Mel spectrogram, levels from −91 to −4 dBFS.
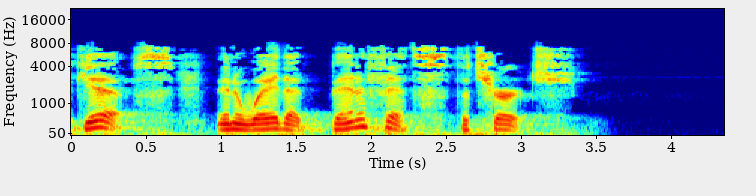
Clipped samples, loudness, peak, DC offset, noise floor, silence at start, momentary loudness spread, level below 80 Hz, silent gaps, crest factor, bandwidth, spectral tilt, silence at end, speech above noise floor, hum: under 0.1%; -18 LUFS; -2 dBFS; under 0.1%; -79 dBFS; 0 s; 10 LU; -42 dBFS; none; 18 dB; 8.4 kHz; -5 dB/octave; 1 s; 62 dB; none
